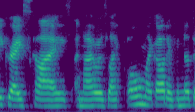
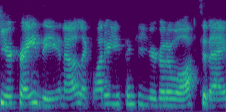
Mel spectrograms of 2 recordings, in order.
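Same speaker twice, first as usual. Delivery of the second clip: speaking while mock-laughing. Retelling how people reacted to the plan to walk, imitating them laughing. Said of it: "they're like laughing like".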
